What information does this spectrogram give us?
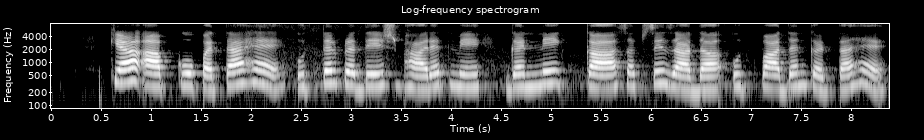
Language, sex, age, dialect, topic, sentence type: Hindi, female, 18-24, Kanauji Braj Bhasha, agriculture, statement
